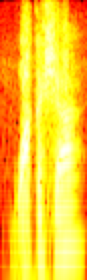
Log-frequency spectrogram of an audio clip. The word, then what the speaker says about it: Waukesha: Is it Waukesha? Is that the correct pronunciation?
